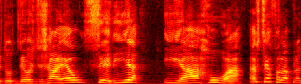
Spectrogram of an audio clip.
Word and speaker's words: Yahweh: acordo com os árabes esse w deve ser pronunciado como u quando se referir ao nome do Deus de Israel e o nome do Deus de Israel seria iuá aí você vai falar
